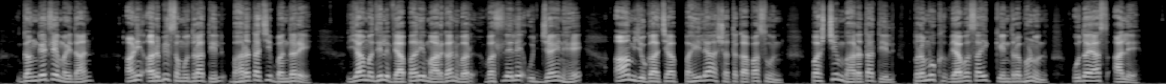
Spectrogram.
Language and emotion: Marathi, neutral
